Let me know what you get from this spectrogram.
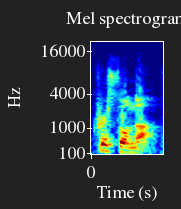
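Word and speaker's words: Kristallnacht: Don't ask me to spell it. Crystal knot.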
